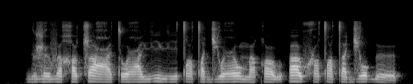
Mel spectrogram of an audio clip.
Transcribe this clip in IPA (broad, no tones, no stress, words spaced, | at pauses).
ɡɘʐɘvɛ χaʈ͡ʂaʕɛ toʕiji jitatˤɘ d͡ʑuʕomɛqu | a xʷitˤɘtad͡ʑo ɠɘ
